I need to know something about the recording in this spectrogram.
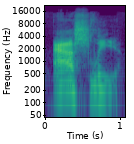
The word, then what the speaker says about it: Ashhliegh: In parentheses, which is funny because she wanted to name her daughter Ashley, spelled Ashhliegh. Pronounced as Ashley.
